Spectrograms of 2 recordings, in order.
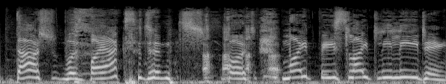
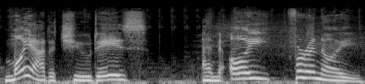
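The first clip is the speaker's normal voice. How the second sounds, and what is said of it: Cork Irish accent impression. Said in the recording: “You're doing this in Roy's accent ... A Cork accent just bursting out of me”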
